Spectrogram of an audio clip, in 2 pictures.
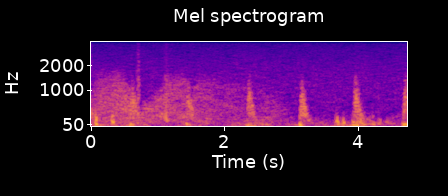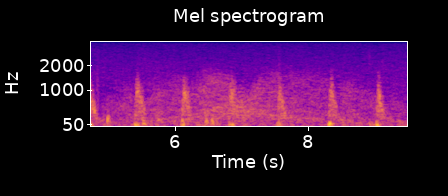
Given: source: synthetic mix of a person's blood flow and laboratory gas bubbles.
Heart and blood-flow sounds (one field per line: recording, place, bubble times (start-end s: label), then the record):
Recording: Doppler ultrasound of blood flow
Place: subclavian vein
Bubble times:
1.08-1.24 s: bubbles
From the record:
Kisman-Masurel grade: 111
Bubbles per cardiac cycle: 1 to 2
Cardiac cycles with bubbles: 1 to 10%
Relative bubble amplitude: barely perceptible (0.100 to 0.250)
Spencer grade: 1 (occasional bubble signal discernible with the cardiac motion signal, with majority of cardiac periods free of bubbles)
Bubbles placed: anywhere in the cardiac cycle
